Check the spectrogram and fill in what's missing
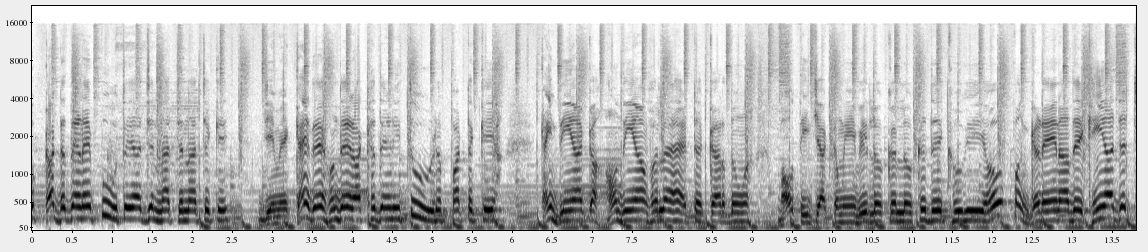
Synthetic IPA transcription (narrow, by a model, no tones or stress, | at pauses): oːkəɖd̪eːɽ̃eːpuːt̪eːad͡ʒnət͡ʃnat͡ʃəkeːd͡ʒɪʋẽːkɛ̃ːnd̪eːɦʊ̃nd̪eːɾəkʰd̪eːɽ̃iːt̪uːɽpəʈkeːaː | kɛ̃ĩːnd̪iːjãːkəɦã̰ːnd̪ijãːbʰəlɛʈkəɾd̪ũːa | bɔːt̪iːt͡ʃaːkəmiːbʱiːloːkloːkd̪eːkʰuːɡiːoːpəŋɡɽeːnãːd̪eːkʰĩːãːd͡ʒət͡ʃ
